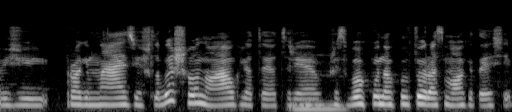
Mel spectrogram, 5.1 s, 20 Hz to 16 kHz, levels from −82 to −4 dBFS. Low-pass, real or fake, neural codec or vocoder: 7.2 kHz; real; none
